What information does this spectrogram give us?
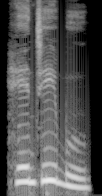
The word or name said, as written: ಹೆಜೀಬು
